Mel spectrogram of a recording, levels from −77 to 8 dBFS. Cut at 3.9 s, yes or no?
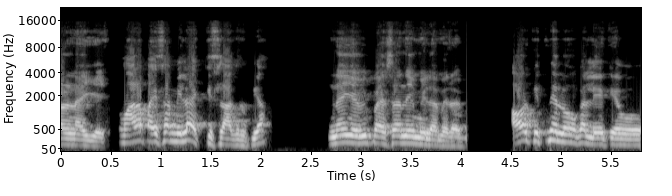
no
